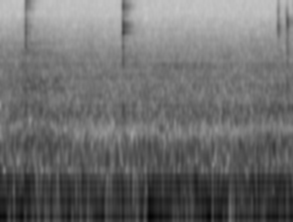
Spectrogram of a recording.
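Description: Two faint, sharp clicks of a computer mouse, one just after the start and one about a second in, over a low steady hiss.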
